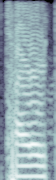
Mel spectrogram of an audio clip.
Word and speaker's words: Tyler: My name is Tyler, T-Y-L-E-R, and like I said, I'm calling from Cardiff. It's spelled C-A-R-D-I-F-F, as in Frank.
